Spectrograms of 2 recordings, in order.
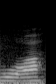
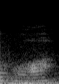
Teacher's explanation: I can understand what you mean there, but with the tone, you can keep the same tones and you notice I was saying war, but I can also say war. The tone stays the same. It's the expression in my voice that might change.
